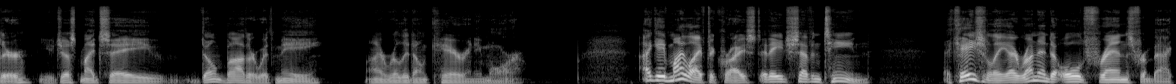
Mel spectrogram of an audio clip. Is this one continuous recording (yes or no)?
yes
